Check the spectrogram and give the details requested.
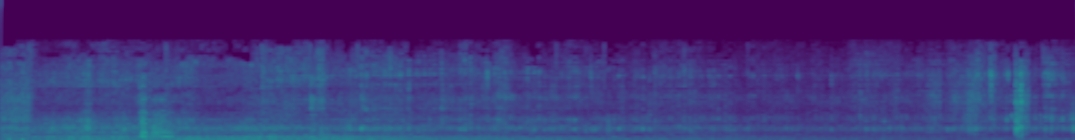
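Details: Etesia Bahia ride-on mower cutting grass and leaves: steady engine drone holding speed while cutting, then easing off gradually with no misses or knocks. Normal running under load.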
